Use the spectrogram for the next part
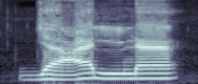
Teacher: Makhraj jim tengah lidah, kemudian pastikan dia tak dilalukan nafasnya. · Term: huruf jim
